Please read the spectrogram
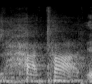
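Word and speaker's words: Hatat (חטאת): Okay, the biblical words in the basic word in the Old Testament is hatat, H-A-T-A-T. I think I left a blank there in your notes. H-A-T-A-T, and actually it's a short A followed by a long A. Hatat would be the best way to pronounce that.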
